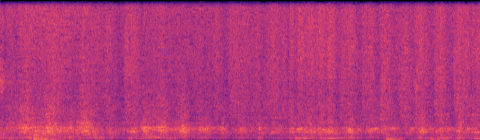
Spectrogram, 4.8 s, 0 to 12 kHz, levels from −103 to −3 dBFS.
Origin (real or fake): real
